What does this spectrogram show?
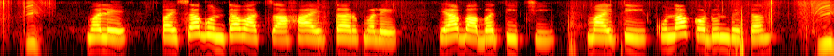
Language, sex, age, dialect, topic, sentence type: Marathi, female, 18-24, Varhadi, banking, question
